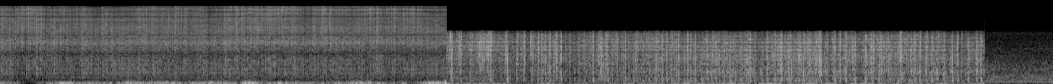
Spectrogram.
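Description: MIG welding arc crackling and sputtering steadily as a bead is laid along a steel seam. The crackle changes character abruptly about four and a half seconds in. It stops shortly before the end, leaving a faint steady hiss.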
